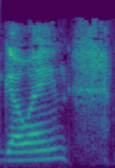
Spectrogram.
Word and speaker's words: Gawain: So it's been like the French version was clearly Gawain, but the English, the Old English, or the Middle English, you know, especially Sir Gawain and the Green Knight, was clearly Gawain, because it alliterates and the stress is on the first syllable there.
